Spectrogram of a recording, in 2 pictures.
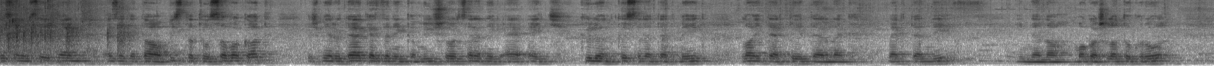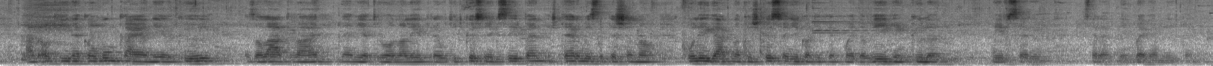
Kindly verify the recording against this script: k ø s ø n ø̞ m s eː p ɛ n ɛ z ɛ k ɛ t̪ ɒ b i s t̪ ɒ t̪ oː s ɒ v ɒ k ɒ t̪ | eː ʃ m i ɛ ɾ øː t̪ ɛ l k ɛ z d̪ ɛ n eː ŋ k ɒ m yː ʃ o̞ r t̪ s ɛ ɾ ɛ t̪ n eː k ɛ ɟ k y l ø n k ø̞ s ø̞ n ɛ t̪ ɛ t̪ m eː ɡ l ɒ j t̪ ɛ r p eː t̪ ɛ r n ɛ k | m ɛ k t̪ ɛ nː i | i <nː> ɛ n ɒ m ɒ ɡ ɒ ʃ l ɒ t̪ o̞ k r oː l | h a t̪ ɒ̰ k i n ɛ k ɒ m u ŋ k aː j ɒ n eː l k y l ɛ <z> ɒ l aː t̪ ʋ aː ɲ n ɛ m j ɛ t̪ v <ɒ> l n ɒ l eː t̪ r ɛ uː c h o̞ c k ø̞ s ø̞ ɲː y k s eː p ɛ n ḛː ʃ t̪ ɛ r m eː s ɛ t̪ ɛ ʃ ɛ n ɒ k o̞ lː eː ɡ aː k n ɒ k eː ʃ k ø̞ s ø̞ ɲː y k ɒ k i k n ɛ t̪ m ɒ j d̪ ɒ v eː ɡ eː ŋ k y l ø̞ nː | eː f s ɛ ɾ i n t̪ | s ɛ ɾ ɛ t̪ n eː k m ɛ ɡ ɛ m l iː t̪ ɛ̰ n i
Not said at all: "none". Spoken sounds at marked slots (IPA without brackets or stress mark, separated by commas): nː, z, o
